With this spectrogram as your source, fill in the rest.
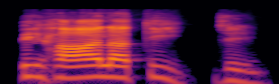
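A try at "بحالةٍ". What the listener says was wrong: تنوین کدھر گئی؟ تین آئے گا کیونکہ تنوین کو ختم کرنے کا کوئی سبب نہیں.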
